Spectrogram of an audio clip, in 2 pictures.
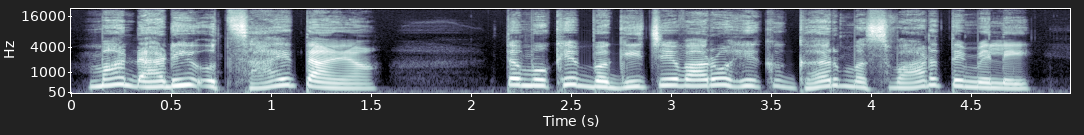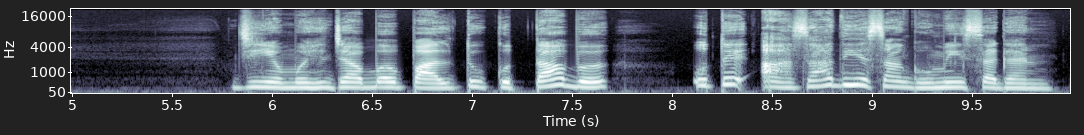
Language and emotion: Sindhi, happy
